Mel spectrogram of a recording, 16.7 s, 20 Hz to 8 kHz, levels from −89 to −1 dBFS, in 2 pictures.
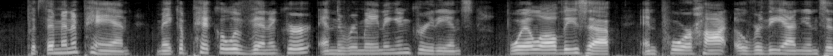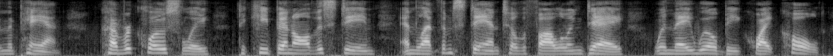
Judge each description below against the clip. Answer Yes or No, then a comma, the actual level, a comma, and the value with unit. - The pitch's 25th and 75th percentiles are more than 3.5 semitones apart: No, average, 3.2 semitones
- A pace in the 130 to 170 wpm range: No, average, 180 wpm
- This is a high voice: No, medium, 170 Hz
